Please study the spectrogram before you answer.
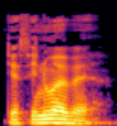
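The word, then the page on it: diecinueve: Spanish (Spain)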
